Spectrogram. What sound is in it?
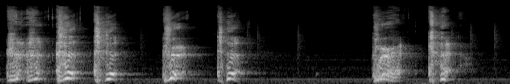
I am a non-smoker and usually never cough. I hate people who are always coughing. I could go days on end without needing to cough. My lungs are in great shape. I am faking it here.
